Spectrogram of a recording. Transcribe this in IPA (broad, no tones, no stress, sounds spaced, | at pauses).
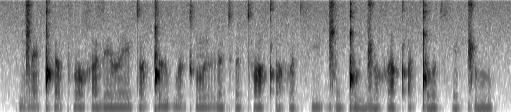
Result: ŋ͡ǁ ɛ ǃʰ ɐ pʰ o χ ɐ z e ɹ e t ɒ ǃ ɯ b ɐ̃ kʰ õ r ɵ tʰ ɵ tʰ ɒ qʼ ɵ χ ɵ t͡sʰ i ɡ͡ǁ ɛ ǃ u ŋ͡ǁ u χ ɯ qʼ ɵ ǃ o t͡sʰ e ǁ u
